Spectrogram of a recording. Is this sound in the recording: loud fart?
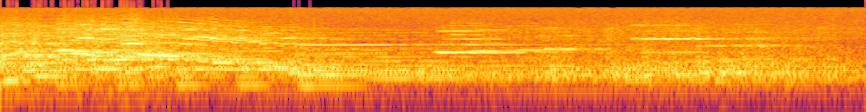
no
